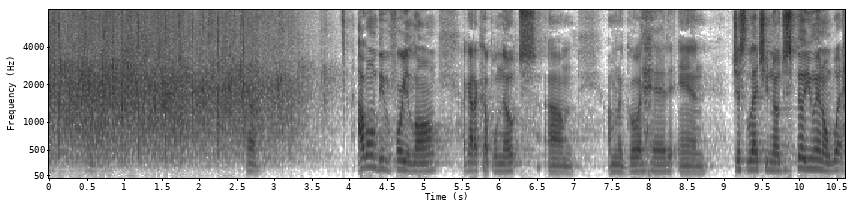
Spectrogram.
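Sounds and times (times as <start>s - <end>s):
audience applause: 0.0s - 3.9s
speech: 2.6s - 2.9s, 4.1s - 10.6s.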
